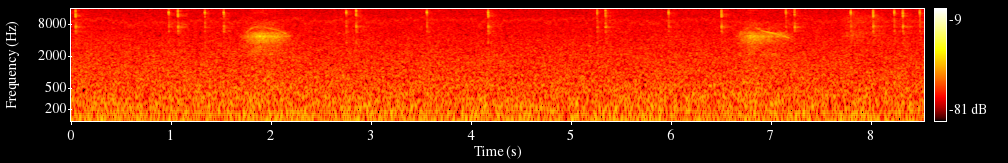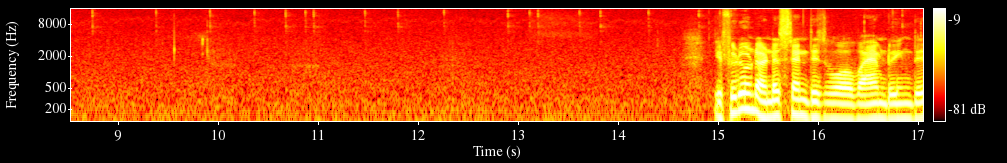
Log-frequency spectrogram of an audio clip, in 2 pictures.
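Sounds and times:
computer mouse clicks: 0.9s - 1.7s, 2.7s - 4.3s, 5.2s - 14.9s.

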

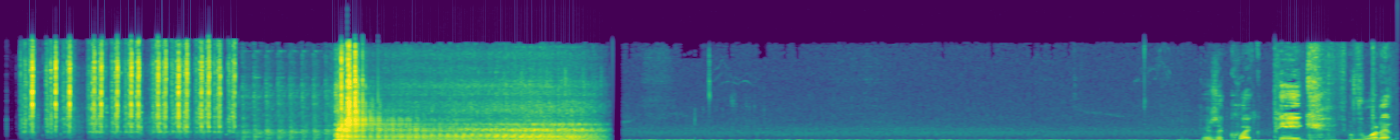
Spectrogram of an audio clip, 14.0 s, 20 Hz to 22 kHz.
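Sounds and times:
rapid irregular clicking: 0.1s - 2.6s
engine starting and idling: 0.2s - 5.9s.

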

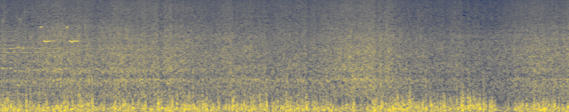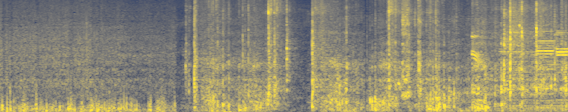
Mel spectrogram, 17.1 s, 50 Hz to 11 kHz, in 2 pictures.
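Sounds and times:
skateboard wheels rolling on wood: 0.0s - 17.0s
wind on microphone: 0.0s - 17.0s
skateboard clacking on ramp: 11.2s - 17.0s.

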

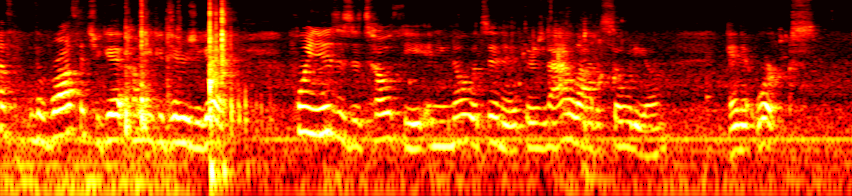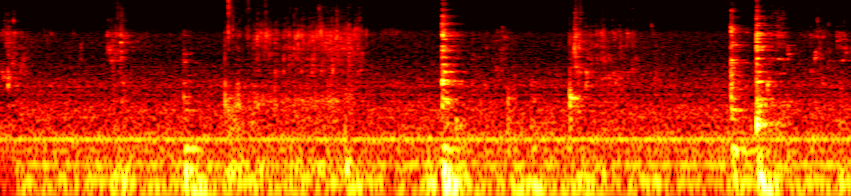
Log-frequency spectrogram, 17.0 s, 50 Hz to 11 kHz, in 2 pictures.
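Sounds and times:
steady low hum: 0.0s - 17.0s
liquid dripping and splashing: 8.3s - 9.9s.

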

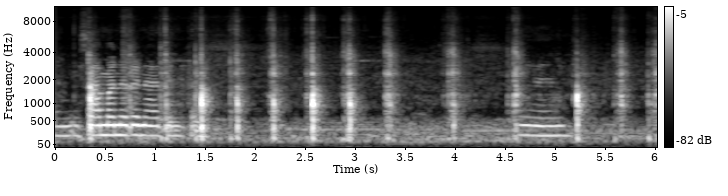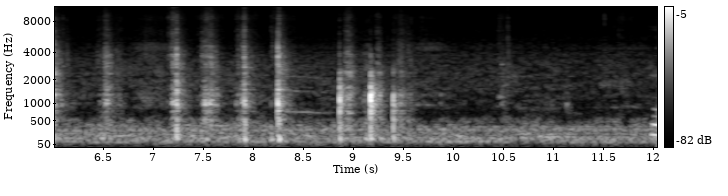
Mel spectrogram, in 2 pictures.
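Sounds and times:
knife chopping on wooden board: 0.3s - 9.6s.

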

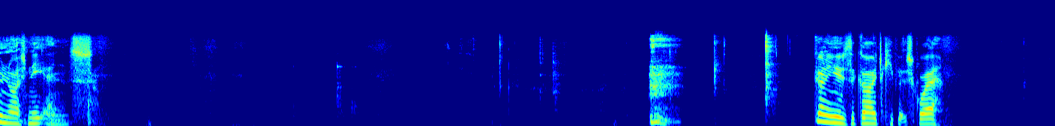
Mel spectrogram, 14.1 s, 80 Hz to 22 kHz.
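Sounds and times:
wooden pieces rubbed and set down: 3.6s - 7.7s.

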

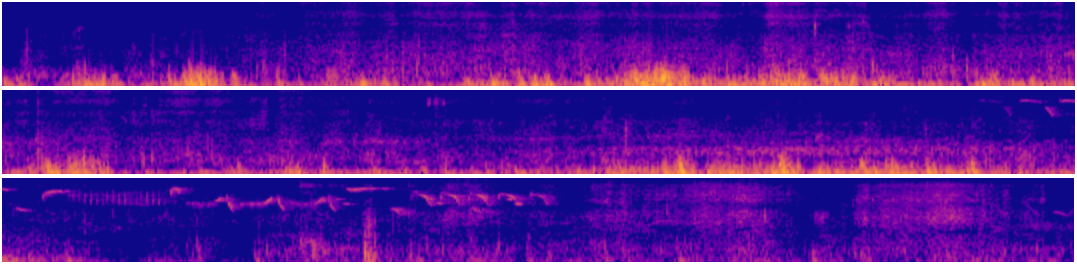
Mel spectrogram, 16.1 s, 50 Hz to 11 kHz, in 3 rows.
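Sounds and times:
footsteps through long grass: 0.0s - 16.0s
songbird chirping and trilling: 9.8s - 14.5s.

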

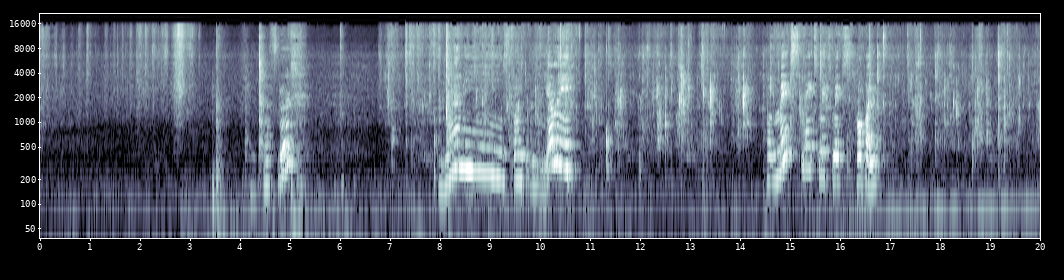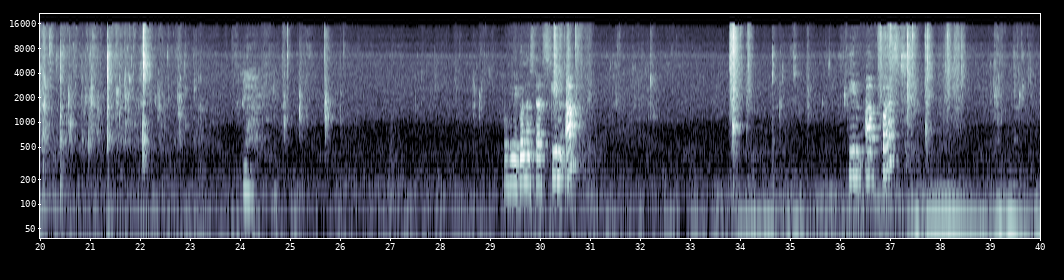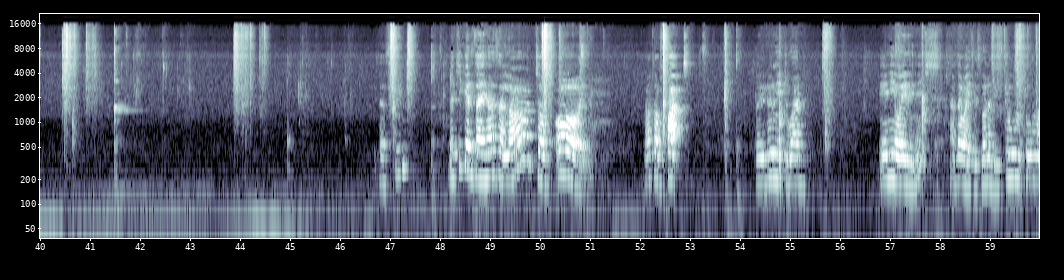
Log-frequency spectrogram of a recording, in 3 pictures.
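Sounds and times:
foil rustling: 0.0s - 3.3s
hands squelching raw chicken: 6.8s - 24.0s, 33.8s - 43.2s.

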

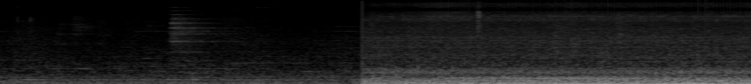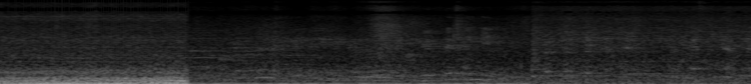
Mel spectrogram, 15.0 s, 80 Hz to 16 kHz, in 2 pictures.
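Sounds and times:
car driving rumble inside cabin: 3.6s - 9.4s.

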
